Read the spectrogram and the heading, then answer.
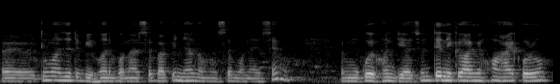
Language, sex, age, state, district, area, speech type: Assamese, female, 60+, Assam, Udalguri, rural, spontaneous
